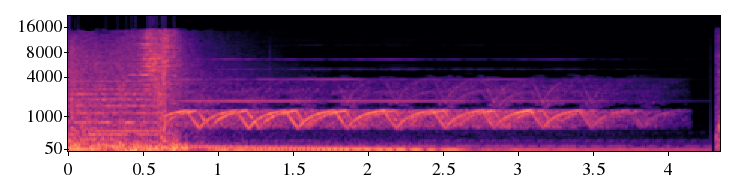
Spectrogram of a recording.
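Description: Intro music stops under a second in, and a fast-warbling siren in a yelp pattern takes over, sweeping up and down about four times a second over a low rumble. The siren fades a little, then cuts off abruptly near the end.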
